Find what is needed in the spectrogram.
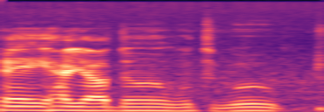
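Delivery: ordinary delivery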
